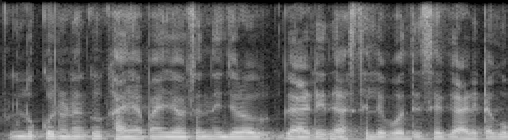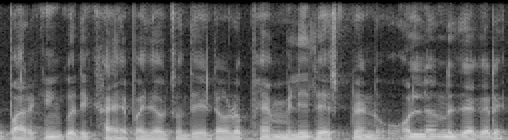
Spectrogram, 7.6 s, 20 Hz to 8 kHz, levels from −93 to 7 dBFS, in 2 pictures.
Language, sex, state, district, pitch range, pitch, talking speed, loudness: Odia, male, Odisha, Nuapada, 110-120 Hz, 115 Hz, 190 wpm, -16 LUFS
